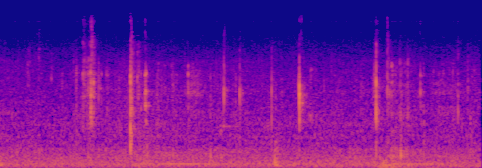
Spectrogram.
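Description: Faint chewing of a spoonful of açaí bowl with granola, with scattered small crunches and clicks.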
